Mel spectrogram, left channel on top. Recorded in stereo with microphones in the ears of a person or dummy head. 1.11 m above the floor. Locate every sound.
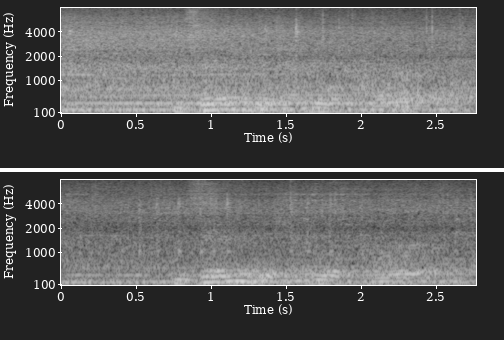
0.7 s a man speaking: 50° left (ahead or behind), 1.8 m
